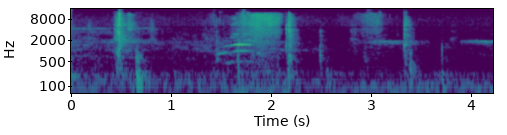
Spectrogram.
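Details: New kitten out in the cold wanting to come inside, fearful of the household cat; one short wavering meow near the middle, surrounded by clicks, knocks and low hum.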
